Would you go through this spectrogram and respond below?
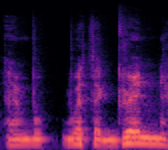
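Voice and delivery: ordinary talk, nothing marked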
